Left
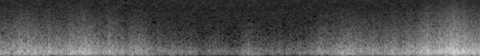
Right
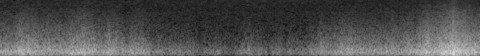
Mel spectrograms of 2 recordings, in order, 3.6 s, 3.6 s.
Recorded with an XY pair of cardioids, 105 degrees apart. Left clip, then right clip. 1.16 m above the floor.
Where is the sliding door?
I don't hear a sliding door.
